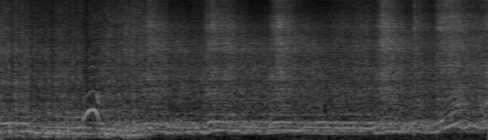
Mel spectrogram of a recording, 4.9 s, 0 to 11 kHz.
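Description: A McLaren supercar's twin-turbo V8, just started, running at idle with two short blips of the throttle: one about a second in and one near the end.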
